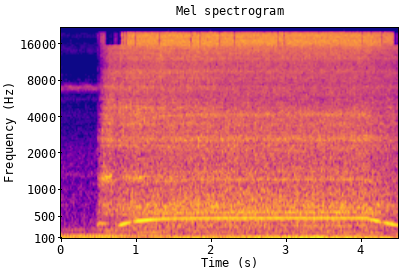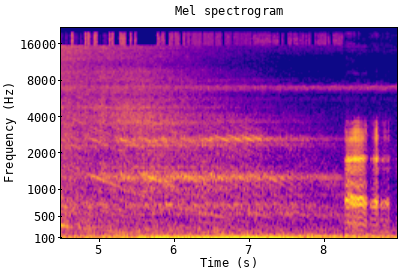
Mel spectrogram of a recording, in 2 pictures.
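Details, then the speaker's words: 2012 Bissell Powerforce Helix Turbo upright vacuum, curb find with rusted, stiff brushroll; motor spins up to a steady hum with rough, gravelly undertone, then coasts down. All four bearings worn, motor bearings bad. "Bad bearings and bad bearings. But you know, that's the way it goes, right?"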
